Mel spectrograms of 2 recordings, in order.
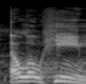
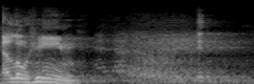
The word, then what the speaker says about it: Elohim: it would look something like this and it's pronounced Elohim let me hear you say Elohim in the beginning Elohim created the heavens and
